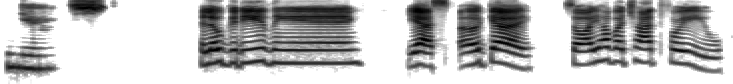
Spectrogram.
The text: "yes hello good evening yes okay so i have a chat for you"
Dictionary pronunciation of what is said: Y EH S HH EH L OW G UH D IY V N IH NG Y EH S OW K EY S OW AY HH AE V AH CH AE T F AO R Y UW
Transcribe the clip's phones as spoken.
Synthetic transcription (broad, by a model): Y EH S HH EH L OW G UH D IY V N IH NG Y EH S OW K EY S OW AY HH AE V AH CH AE T F AO R Y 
